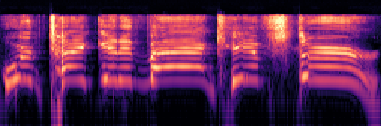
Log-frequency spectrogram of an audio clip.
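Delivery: very high-pitched mock yell.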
